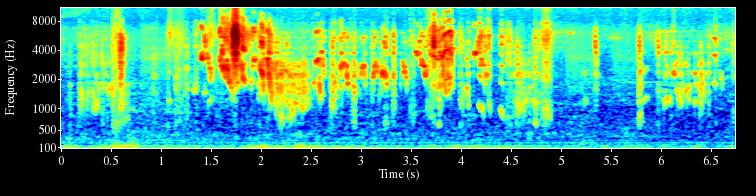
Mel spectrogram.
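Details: Pet budgerigars, colorful Australian birds, giving a busy jumble of high chirps and warbles that swell into one sharp squeal, then thin out into scattered tweets.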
